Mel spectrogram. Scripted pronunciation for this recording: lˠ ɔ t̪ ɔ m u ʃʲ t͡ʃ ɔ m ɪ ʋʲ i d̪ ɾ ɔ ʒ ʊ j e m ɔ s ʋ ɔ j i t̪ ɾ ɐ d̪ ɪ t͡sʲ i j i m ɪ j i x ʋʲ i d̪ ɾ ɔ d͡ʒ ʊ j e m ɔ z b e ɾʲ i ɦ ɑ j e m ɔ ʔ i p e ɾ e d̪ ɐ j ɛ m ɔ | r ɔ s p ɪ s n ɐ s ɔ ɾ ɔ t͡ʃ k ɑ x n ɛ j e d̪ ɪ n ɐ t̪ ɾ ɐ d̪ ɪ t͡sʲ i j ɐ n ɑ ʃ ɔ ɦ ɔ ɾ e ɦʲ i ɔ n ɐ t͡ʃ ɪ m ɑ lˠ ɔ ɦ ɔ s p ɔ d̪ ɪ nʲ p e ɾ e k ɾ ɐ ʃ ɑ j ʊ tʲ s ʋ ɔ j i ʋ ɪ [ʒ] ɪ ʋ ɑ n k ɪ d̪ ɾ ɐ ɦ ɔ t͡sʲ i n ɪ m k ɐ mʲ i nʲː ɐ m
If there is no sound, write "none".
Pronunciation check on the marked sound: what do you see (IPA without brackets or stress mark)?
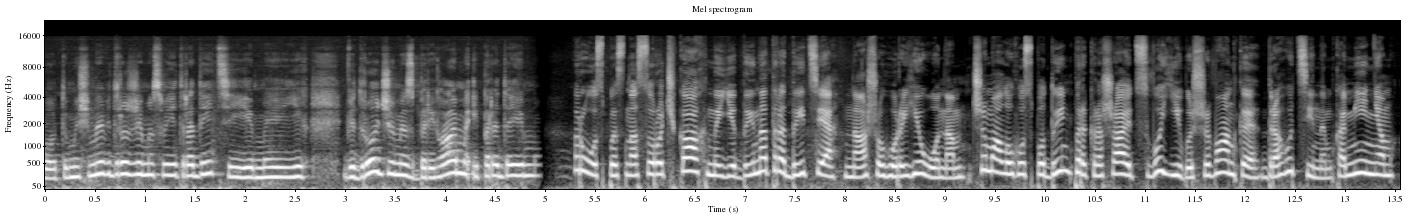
ʃ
